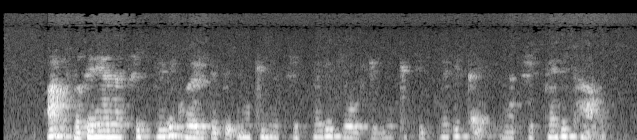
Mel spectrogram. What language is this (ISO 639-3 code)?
kat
